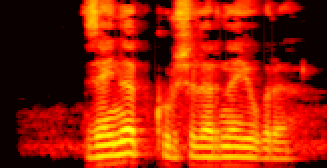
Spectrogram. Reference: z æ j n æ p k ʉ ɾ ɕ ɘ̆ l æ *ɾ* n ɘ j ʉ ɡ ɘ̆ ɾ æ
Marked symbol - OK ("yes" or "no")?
yes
